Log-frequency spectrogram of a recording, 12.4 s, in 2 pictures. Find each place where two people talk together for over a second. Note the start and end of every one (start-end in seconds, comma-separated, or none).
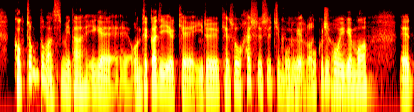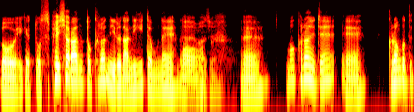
4.2-5.4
